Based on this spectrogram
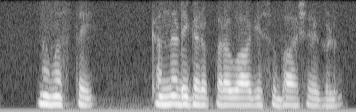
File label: kannada; Golden Record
